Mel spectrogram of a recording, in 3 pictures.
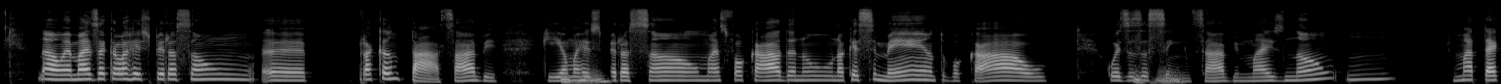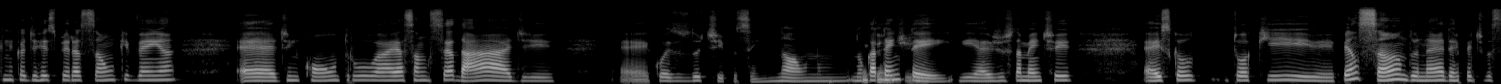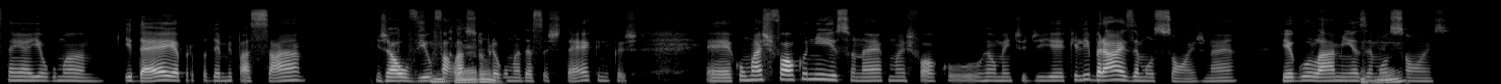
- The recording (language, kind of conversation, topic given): Portuguese, advice, Quais técnicas de respiração posso usar para autorregular minhas emoções no dia a dia?
- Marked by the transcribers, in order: tapping; other background noise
